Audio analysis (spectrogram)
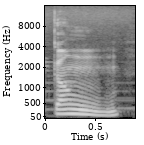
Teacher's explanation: it's a nasalization of the vowel that's there so here it's gong where the uh is being nasalized so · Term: anuswara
